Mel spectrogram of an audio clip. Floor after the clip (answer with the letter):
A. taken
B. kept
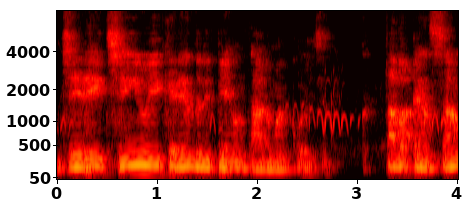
B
